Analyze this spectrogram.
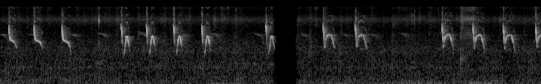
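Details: Bar-winged prinia singing vigorously, a fast run of high, sharp chirped notes, about three or four a second, with a brief gap partway through; recording used as a lure to prompt prinias to sing.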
